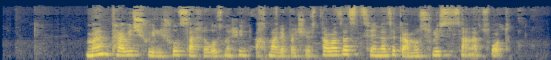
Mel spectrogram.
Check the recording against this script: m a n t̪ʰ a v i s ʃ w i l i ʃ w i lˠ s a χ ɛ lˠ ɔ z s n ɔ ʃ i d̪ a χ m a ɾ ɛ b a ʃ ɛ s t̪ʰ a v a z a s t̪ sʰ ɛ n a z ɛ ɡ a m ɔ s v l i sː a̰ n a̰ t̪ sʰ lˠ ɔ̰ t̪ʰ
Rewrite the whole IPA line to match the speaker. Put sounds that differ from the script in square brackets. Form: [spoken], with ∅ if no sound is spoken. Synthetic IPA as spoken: m a n t̪ʰ a v i s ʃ w i l i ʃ w i lˠ s a χ ɛ lˠ ɔ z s n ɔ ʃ i d̪ a χ m a ɾ ɛ b a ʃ ɛ s t̪ʰ a v a z a s t̪ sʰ ɛ n a z ɛ ɡ a m ɔ s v l i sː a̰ n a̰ t̪ sʰ lˠ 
